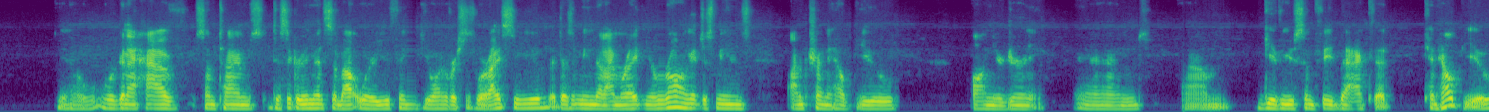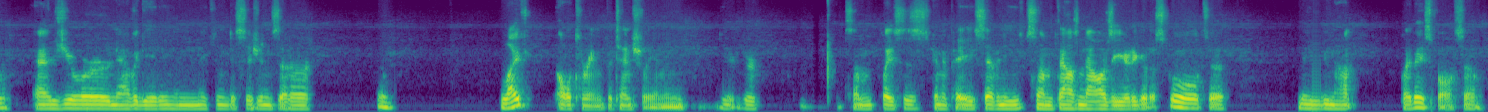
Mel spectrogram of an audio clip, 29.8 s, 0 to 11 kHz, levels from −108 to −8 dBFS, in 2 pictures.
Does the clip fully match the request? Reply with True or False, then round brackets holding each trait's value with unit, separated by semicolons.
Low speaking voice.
True (115 Hz)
